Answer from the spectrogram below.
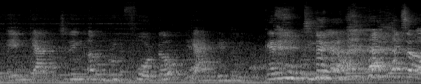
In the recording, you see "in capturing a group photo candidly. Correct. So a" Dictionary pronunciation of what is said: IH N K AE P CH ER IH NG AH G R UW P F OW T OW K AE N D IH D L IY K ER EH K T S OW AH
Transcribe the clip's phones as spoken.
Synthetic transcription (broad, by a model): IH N K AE P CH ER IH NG AH G R UW P F OW T OW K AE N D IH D IY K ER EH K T S OW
